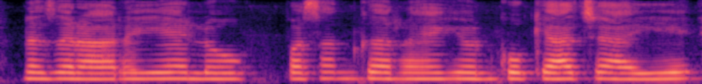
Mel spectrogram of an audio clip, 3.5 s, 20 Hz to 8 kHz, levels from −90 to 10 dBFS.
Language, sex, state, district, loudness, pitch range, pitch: Hindi, female, Chhattisgarh, Raipur, -17 LUFS, 215-220 Hz, 220 Hz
